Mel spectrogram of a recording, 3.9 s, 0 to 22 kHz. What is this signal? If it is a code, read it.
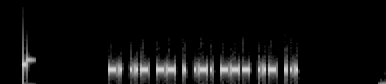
Morse code, heard as a keyed tone, about 43 wpm, 700 Hz. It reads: NUMEROUS
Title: Sentences from Top 1400 Words - New Word Drill - 45wpm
